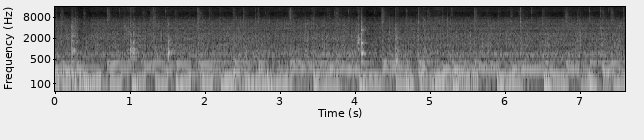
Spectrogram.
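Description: Mustard greens saag is stirred in a cooking pot, a steady sizzling bubble under repeated scraping and clinking of the spoon against the pot, close and fairly loud throughout.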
